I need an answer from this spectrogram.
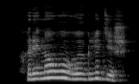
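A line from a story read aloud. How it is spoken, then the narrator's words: Man's wry grunt. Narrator (Russian): вместо приветствия хмыкнул мужчина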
